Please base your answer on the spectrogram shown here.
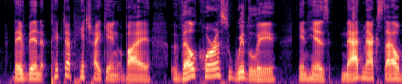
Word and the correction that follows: Velcrows: His name is actually Velcros. It's spelled V-E-L-C-R-O-W-S.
